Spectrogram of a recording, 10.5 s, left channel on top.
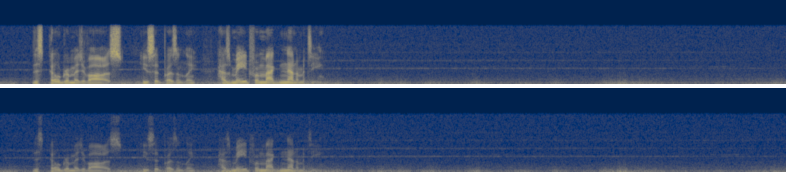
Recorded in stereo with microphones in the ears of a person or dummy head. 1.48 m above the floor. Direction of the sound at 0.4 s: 65° left (ahead or behind).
